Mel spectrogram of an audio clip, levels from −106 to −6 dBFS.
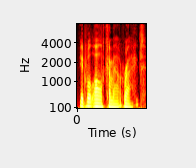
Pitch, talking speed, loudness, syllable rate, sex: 120 Hz, 260 wpm, -17 LUFS, 4.7 syllables/s, male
